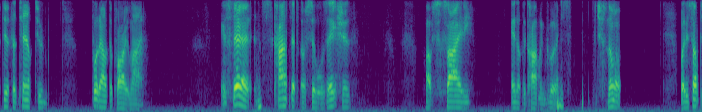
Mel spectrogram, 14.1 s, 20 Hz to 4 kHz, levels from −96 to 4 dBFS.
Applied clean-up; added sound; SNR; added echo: neural diffusion model UNIVERSE++.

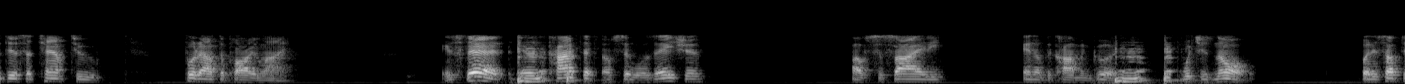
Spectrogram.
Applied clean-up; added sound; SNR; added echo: neural mask model RNNoise.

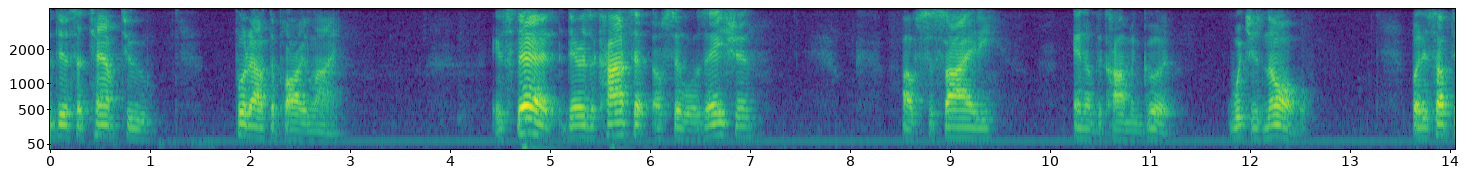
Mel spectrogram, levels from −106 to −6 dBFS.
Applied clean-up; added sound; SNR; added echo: none; none; none; none.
